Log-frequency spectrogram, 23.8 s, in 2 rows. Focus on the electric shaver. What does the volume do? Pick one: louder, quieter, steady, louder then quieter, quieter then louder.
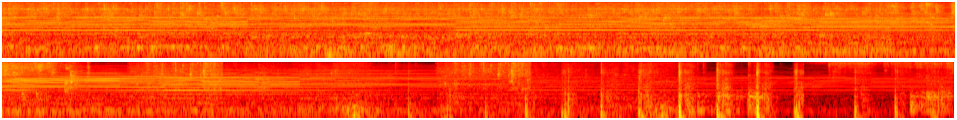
quieter.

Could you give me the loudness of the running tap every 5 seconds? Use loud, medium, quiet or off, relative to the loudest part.
loud, loud, loud, medium, medium.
